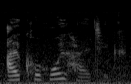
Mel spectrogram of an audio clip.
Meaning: alcoholic, containing alcohol
- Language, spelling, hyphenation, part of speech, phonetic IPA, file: German, alkoholhaltig, al‧ko‧hol‧hal‧tig, adjective, [ʔalkʰoˈhoːlˌhaltʰɪç], De-alkoholhaltig.ogg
